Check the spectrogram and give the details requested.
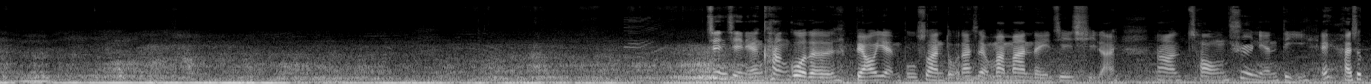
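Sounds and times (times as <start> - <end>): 
airplane flying overhead: 0.0 - 13.6
speech: 7.2 - 13.6.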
